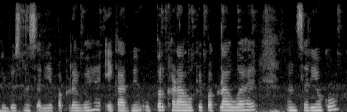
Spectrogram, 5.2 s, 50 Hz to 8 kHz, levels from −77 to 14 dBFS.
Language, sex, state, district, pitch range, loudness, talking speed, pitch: Hindi, female, Gujarat, Valsad, 190-210 Hz, -18 LUFS, 160 wpm, 200 Hz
